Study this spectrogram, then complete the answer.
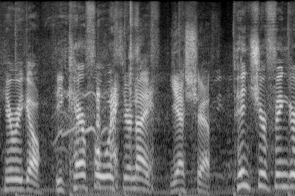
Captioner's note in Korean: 웃음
